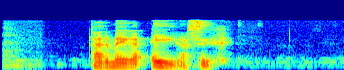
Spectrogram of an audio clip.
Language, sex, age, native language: Icelandic, female, 60-69, Icelandic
